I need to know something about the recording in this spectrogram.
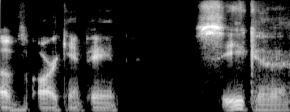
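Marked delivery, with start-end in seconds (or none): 2.0-2.9 demanding, exasperated, impatient delivery. A player telepathically calling to another character in their campaign, impatient. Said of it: "in my impatient voice".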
